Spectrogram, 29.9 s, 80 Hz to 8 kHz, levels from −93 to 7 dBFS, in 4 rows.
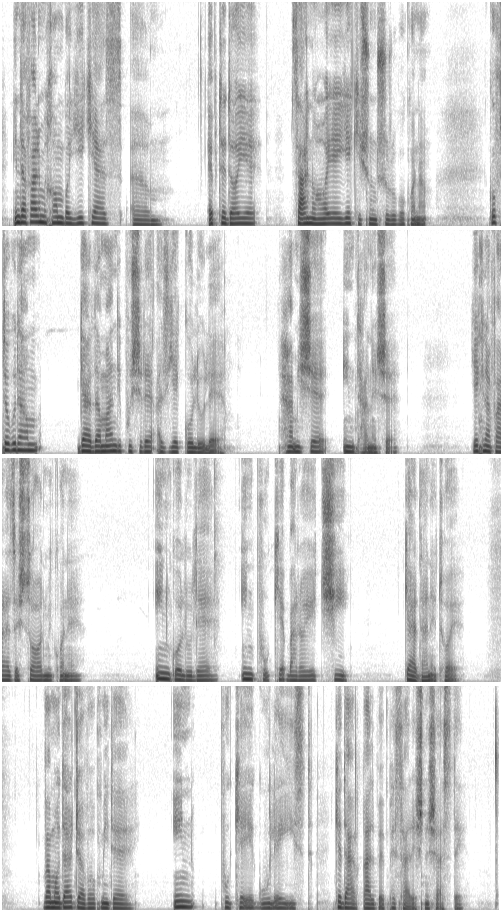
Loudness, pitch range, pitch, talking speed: -24 LUFS, 125-185 Hz, 160 Hz, 100 wpm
